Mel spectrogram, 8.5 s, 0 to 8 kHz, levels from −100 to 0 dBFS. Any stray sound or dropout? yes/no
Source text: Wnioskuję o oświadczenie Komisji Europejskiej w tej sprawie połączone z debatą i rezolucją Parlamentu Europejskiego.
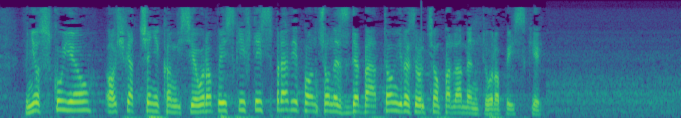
no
